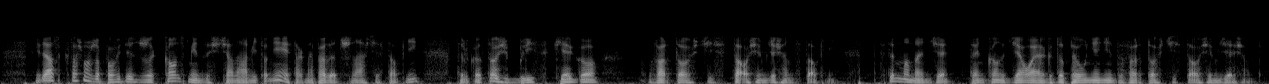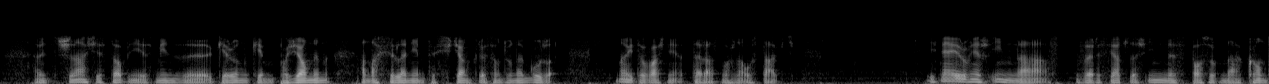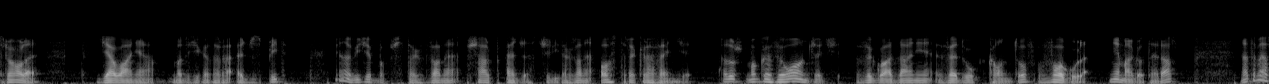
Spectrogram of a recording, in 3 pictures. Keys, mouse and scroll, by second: 1.6 shift+middle click, 2.8 KP_7, 3.8 shift+middle click, 20.3 click, 21.0 middle click, 22.8 click, 34.0 click, 36.2 middle click.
